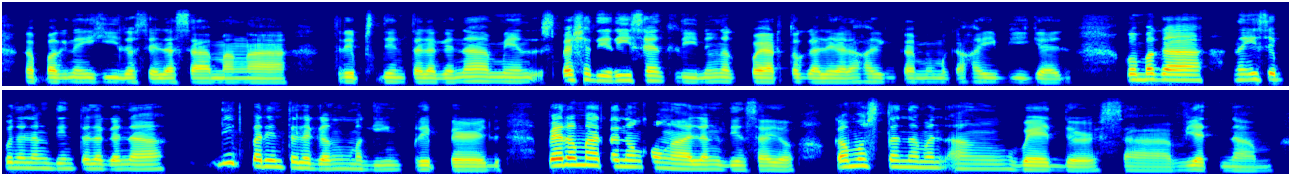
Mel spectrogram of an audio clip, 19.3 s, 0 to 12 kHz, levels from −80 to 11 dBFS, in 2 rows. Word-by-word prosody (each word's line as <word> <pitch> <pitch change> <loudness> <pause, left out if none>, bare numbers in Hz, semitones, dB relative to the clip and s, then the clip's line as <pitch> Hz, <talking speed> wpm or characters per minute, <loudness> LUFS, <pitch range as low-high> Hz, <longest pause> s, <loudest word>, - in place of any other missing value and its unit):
kapag 130 -1 0
nahihilo 125 -1 -4
sila 120 0 -1
sa 120 -1 -1
mga 115 -1 -2 0.4
trips 135 0 -4
din 130 -1 -4
talaga 120 0 -1
namin. 135 -1 -2
Specially 170 -3 +2
recently 150 -6 -1
nung 130 +1 -5
nag-Puerto 125 0 +1
Galera 120 -1 -1
kahi 125 -1 -7
kaming 120 0 -7
magkakaibigan. 120 -4 -7 0.5
Kumbaga 180 -2 +7 0.2
naisip 185 0 0
ko 185 - -2
nalang 170 -2 -4
din 165 -1 -8
talaga 155 -2 0
na 145 0 0 0.4
need 330 +3 -1
pa - - +4
rin 215 -1 +2
talagang 165 -6 0
maging 130 -2 -8
prepared. 115 -3 -1 0.3
Pero 255 +2 +11
matanong 225 -5 +4
ko 195 -2 0
nga 155 - +5
lang 140 -1 -1
din 130 -1 -4
sayo, 120 -2 -2 0.3
kamusta 220 0 +2
naman 195 -2 -3
ang 150 -2 -7
weather 115 -4 0
sa 105 -3 -8
Vietnam? 110 -4 -5
130 Hz, 135 wpm, -24 LUFS, 120-170 Hz, 0.5 s, Pero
